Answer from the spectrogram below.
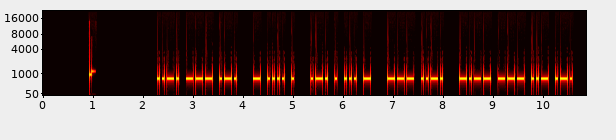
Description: Morse code, heard as a keyed tone, about 25 wpm, 700 Hz. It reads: FOR THE REST OF YOUR
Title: Sets of 5 Words Encore 25wpm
